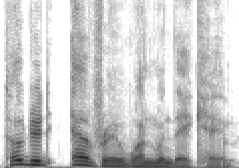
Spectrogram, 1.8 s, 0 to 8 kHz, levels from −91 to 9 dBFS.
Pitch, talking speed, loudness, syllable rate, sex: 120 Hz, 235 wpm, -18 LUFS, 6.3 syllables/s, male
